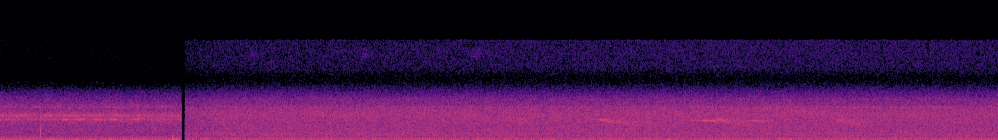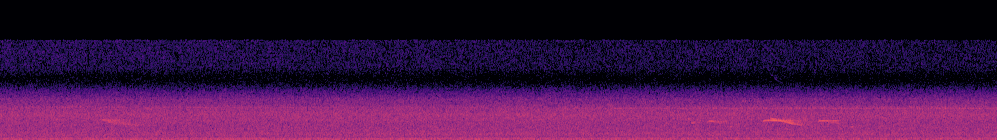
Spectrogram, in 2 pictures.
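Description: Steady rush of a forest river, with a few short, falling bird chirps now and then.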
